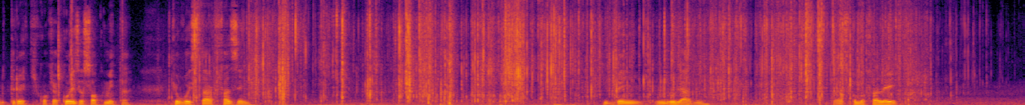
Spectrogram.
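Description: A foil packet crinkles and rustles in hands.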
